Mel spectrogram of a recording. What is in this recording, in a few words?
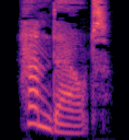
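"handout", British English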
